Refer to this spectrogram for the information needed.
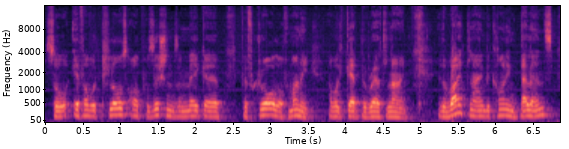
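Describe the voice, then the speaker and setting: Noticeable background noise sits behind a man talking at a fairly quick pace. His pitch is medium and his intonation fairly even. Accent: non-native. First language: not English. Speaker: forex trader. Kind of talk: trading account review with chart walkthrough. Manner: hesitant, many fillers.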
